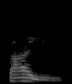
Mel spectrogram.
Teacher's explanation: no debe sonar como una S, sino como una Z, pero vibrante. Hay una cantidad de palabras en el hebreo que comienza con esta consonante y a la hora de pronunciar no debe confundirse como si fuera la consonante samej.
